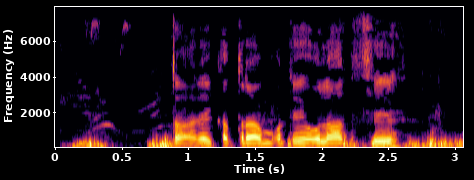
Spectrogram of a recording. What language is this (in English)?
Goaria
